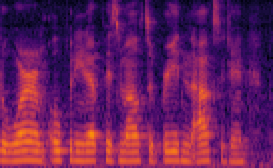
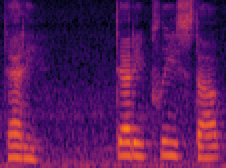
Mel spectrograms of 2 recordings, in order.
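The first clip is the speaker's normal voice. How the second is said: put-on higher, soft, questioning little girl; little girl's voice; 5 semitones higher, 5 dB quieter than usual. Neo mimics Teo's daughter, soft little girl voice. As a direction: call softly like a small daughter. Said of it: "soft-spoken little girl's voice".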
